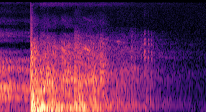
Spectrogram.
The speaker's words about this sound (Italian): La macchina gli passò sopra con un botto e un gran rumore di metalli schiacciati.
